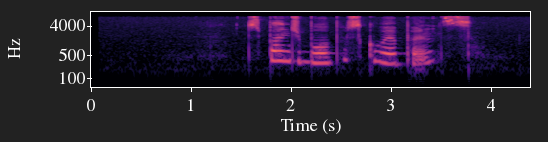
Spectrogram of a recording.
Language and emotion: Russian, sad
